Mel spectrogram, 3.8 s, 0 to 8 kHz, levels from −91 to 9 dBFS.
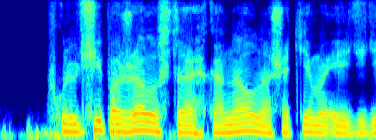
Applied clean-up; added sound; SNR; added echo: none; none; none; none.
